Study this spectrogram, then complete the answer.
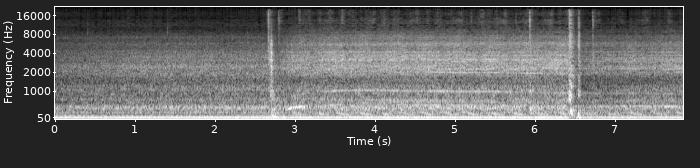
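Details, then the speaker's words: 1961 Dodge C800 truck, engine sitting 20+ years, carburetor fueled and spark present: steady cranking with an uneven chuff and sharp backfire pops, no start; pushrods later pulled, cause unconfirmed. "yeah back the way we had them originally because we figure that backfire is better yeah the backfire there does not look better"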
